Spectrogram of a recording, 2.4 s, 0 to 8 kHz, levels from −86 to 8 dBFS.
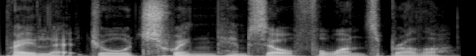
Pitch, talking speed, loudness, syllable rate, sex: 90 Hz, 200 wpm, -20 LUFS, 5.1 syllables/s, male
